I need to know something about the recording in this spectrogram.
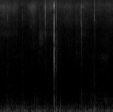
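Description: A short click sounds as a card is placed.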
